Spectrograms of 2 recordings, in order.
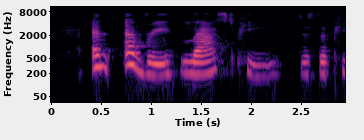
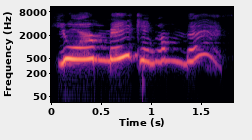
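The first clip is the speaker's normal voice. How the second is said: mother shouting; 11 dB louder than usual. A narrator's reading.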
